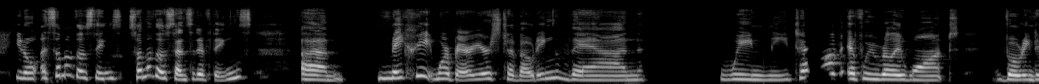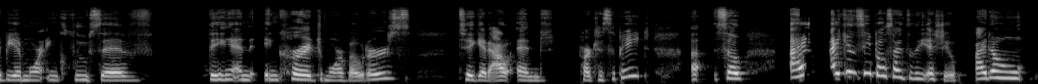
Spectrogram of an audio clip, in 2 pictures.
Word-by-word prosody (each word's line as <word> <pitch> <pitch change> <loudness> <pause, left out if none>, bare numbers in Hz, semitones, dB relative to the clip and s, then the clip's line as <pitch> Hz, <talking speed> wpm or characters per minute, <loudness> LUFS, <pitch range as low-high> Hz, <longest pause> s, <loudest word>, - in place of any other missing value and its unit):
you 295 - -5
know, 270 0 0
uh, 295 - -2
some 405 +7 -1
of 445 - -8
those 310 -4 0
things 275 -1 -3
some 330 +3 0
of 410 - -4
those 295 -6 +3
sensitive 230 -1 +2
things, 300 - -4 0.5
um, 220 -1 +2 0.3
may 290 +1 +3
create 390 -1 -2
more 260 -1 0
barriers 245 +5 0
to 230 -3 -4
voting 225 +8 -3
than 205 -1 -3 0.8
we 230 0 -2
need 210 +1 -6
to 310 - -5
have 440 +10 -2 0.2
if - - -14
we 255 -2 0
really 230 -2 +5
want 205 - -3 0.4
voting 215 -1 +4
to 220 - -2
be 205 -1 0
a 200 - 0
more 195 0 -3
inclusive 190 -3 -1 0.6
thing 220 +1 +2
and 210 -2 -2
encourage 220 0 +3
more 185 -2 -4
voters 255 +10 0 0.5
to 220 -4 +3
get 195 -2 +1
out 190 0 +2
and 180 -3 -4 0.3
participate. 315 - -4 0.4
Uh - - +1 0.2
so, 265 -3 +5 0.5
I 345 +4 +8 0.3
I - - +10
can 295 -2 +4
see - - +1
both 405 -3 +2
sides 335 -5 +1
of 270 - -5
the 255 - -4
issue. 260 - -1 0.2
I 265 +1 +5
don't 290 -2 +3
235 Hz, 165 wpm, -22 LUFS, 205-285 Hz, 0.8 s, I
